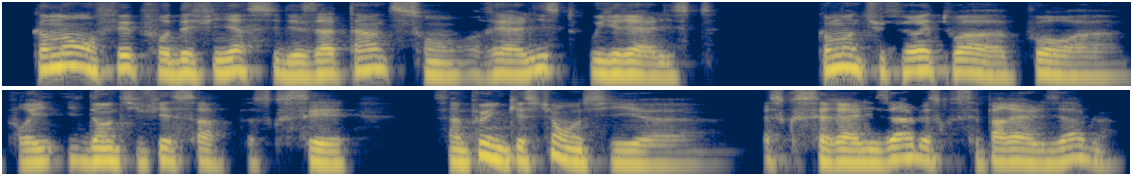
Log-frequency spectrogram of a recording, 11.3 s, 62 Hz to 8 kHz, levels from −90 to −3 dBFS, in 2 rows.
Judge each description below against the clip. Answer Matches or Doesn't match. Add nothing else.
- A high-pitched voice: Doesn't match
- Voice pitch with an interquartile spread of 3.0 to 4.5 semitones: Matches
